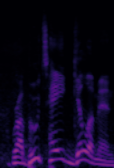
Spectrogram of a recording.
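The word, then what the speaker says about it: Roboute Guilliman: Primarch, Rabute Gilliman.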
